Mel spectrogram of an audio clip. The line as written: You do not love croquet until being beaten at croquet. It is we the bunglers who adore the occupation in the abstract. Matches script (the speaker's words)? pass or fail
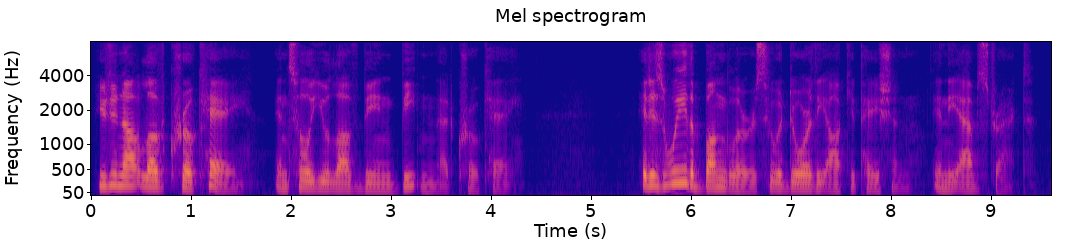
fail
